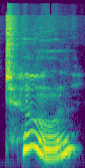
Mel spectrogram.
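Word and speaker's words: Thun: on the back so this t-h-u-n is actually pronounced tune and then that is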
